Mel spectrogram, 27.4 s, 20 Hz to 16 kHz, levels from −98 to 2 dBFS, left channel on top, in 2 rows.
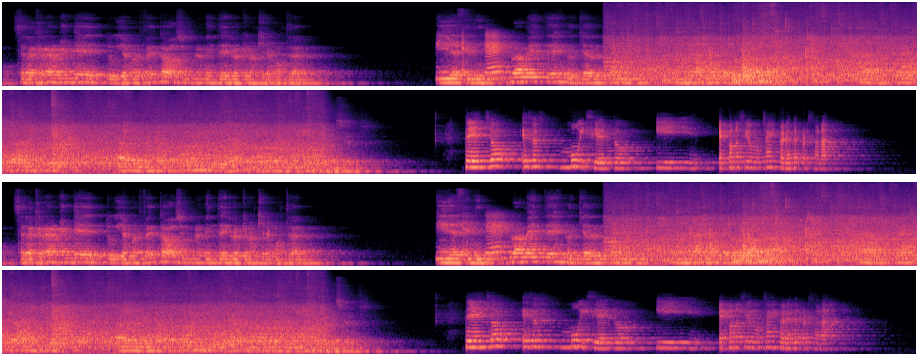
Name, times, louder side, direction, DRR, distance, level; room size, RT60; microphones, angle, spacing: voice 1, 0.2-4.5 6.5-7.2 7.5-9.6 9.9-11.8 12.8-14.6 15.4-19.0, equal, 30° right, -3 dB, 1.4 m, -25 dB
voice 2, 6.5-7.0 7.2-7.5 20.7-21.2 21.5-21.8 22.1-23.1 23.5-24.1 24.5-26.1, left 2 dB, 55° left, 4 dB, 0.7 m, -28 dB
sound 1, 9.0-18.6, equal, 10° left, 1.0 m, -26 dB
8.4 x 7.7 x 2.8 m, 1.3 s
head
